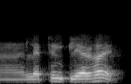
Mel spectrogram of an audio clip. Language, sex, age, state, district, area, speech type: Assamese, male, 30-45, Assam, Sonitpur, rural, conversation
